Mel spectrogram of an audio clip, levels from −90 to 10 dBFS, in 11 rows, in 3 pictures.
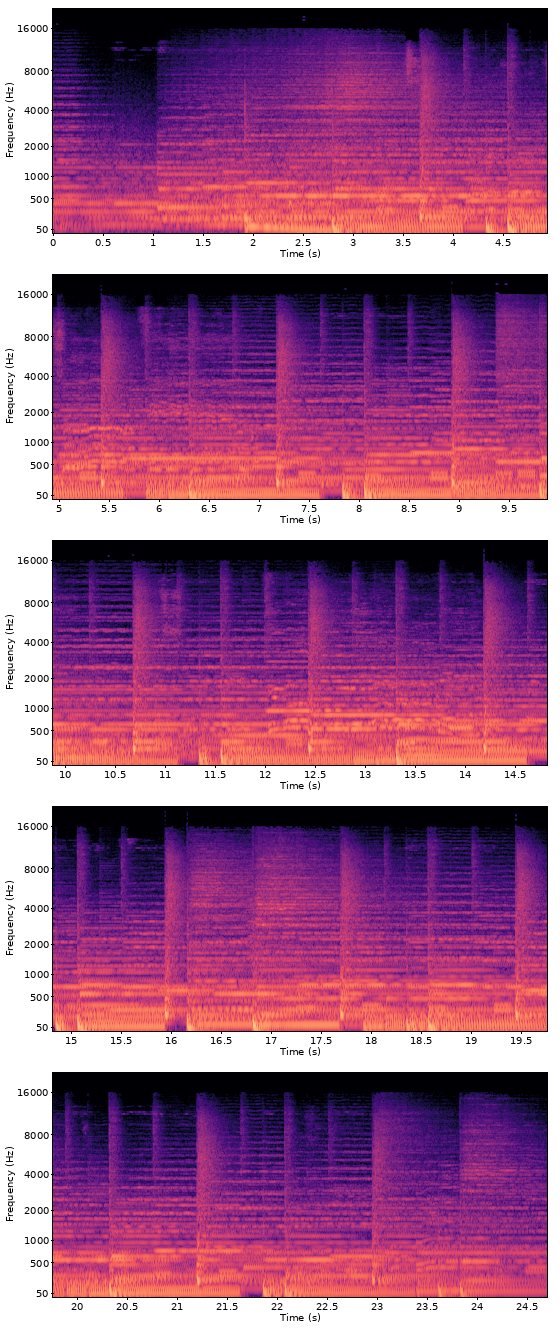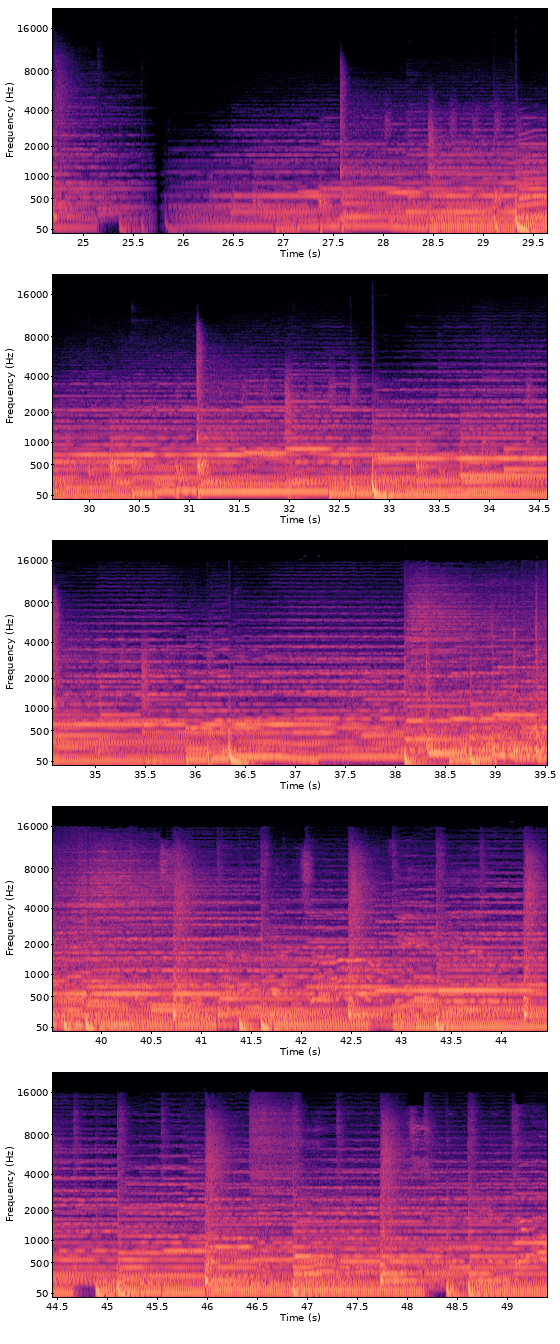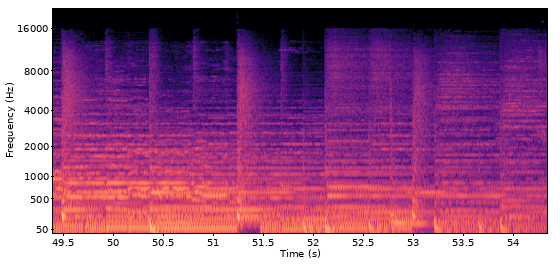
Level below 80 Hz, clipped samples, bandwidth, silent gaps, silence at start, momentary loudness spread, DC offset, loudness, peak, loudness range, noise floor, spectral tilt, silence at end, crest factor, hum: -20 dBFS; under 0.1%; 14 kHz; none; 0 s; 8 LU; under 0.1%; -15 LUFS; 0 dBFS; 6 LU; -41 dBFS; -6.5 dB/octave; 0 s; 14 dB; none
